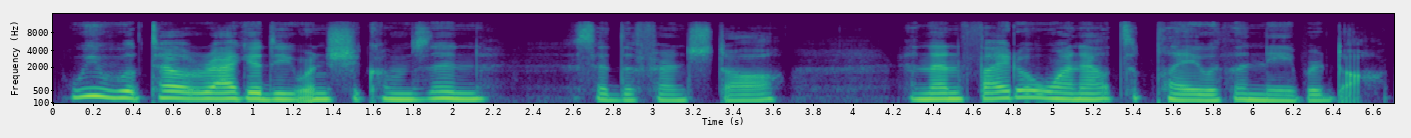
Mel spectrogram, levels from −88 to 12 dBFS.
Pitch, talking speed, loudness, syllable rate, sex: 210 Hz, 205 wpm, -18 LUFS, 5.2 syllables/s, female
